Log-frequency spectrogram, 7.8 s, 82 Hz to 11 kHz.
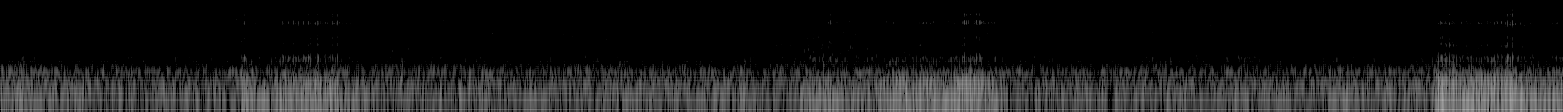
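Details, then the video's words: Low, throaty snorts from an English bulldog, three short rasping bursts spaced a few seconds apart against a constant background hiss. "40 seconds of true confession with english bulldog"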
